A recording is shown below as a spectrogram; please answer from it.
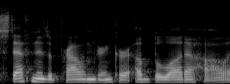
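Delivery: normal talking voice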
